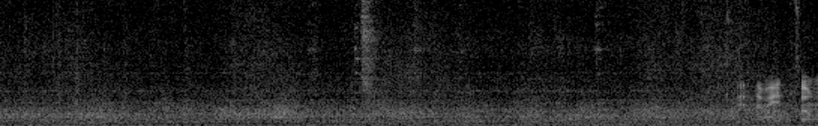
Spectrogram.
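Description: Steady, loud rumble of a train ride to the spaceport in Star Citizen, a continuous low rolling drone with no breaks, and a voice speaking over it.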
